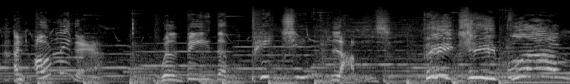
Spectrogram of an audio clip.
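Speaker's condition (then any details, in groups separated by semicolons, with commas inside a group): No condition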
